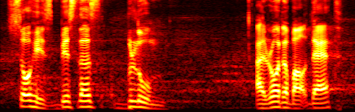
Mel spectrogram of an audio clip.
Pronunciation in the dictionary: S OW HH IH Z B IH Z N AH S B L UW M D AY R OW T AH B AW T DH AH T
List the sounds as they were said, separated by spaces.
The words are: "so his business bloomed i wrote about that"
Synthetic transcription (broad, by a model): S OW HH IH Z B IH S N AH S B L UW M AY R OW T AH B AW T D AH T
